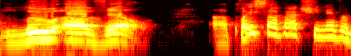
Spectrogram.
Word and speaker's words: Louisville: It's pronounced Louisville. That's right, Louisville, a place I've actually never been to.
